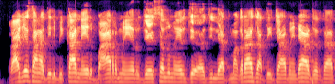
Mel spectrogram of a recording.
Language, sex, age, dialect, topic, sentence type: Marathi, male, 36-40, Standard Marathi, agriculture, statement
